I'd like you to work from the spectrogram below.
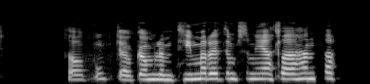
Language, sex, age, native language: Icelandic, female, 20-29, Icelandic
